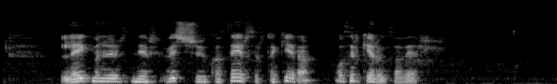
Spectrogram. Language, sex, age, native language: Icelandic, male, 40-49, Icelandic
